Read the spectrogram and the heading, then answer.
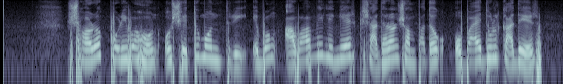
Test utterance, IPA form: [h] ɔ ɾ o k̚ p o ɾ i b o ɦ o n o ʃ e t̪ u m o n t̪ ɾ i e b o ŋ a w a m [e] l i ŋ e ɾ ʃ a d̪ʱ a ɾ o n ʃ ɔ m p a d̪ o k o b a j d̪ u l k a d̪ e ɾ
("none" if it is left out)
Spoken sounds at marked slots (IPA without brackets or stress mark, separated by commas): ʃ, i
